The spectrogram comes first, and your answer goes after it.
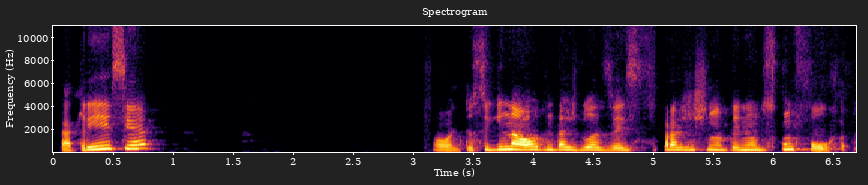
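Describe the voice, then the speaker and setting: A woman's voice: mid-range voice, expressive, moderate pace. A woman teaching an online class, calling on students by name and praising their answers. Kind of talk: online class on a video call.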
